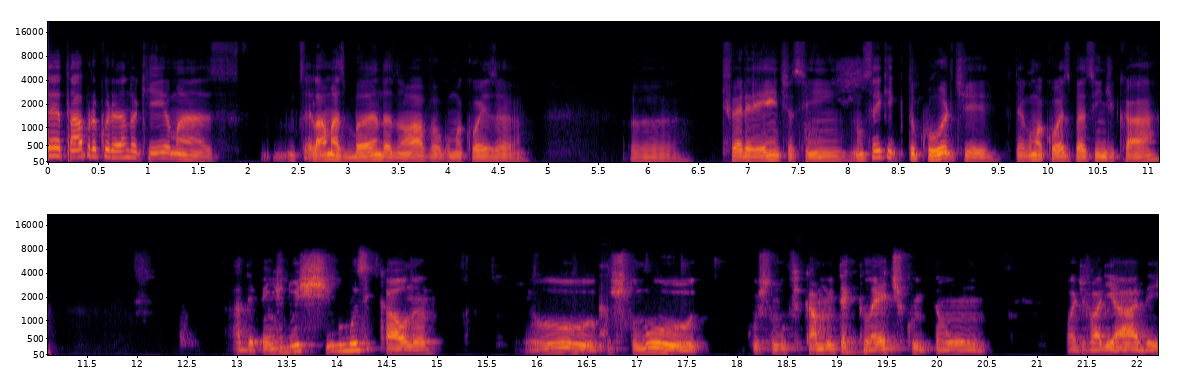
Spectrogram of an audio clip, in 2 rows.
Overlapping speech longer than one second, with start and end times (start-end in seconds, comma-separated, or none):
none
